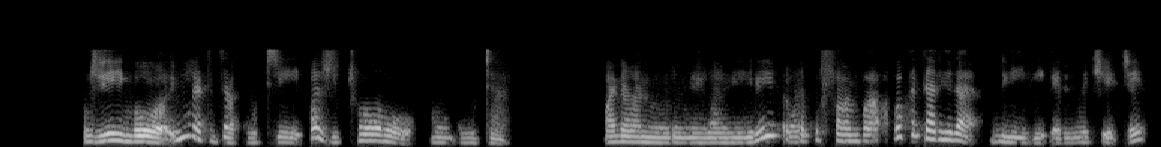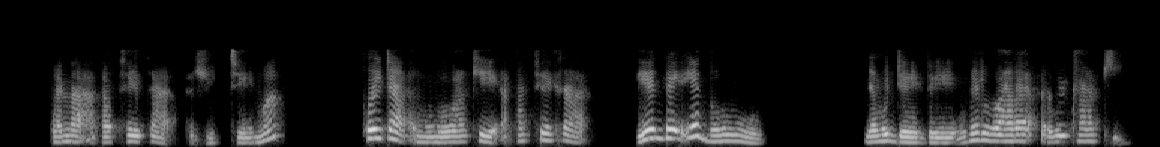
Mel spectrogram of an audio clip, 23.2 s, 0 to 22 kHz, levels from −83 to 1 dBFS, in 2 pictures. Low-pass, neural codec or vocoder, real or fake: 5.4 kHz; codec, 16 kHz, 1 kbps, FreqCodec, smaller model; fake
